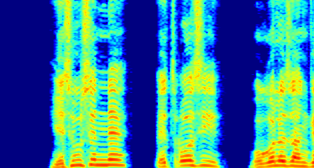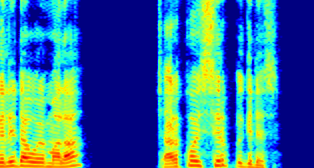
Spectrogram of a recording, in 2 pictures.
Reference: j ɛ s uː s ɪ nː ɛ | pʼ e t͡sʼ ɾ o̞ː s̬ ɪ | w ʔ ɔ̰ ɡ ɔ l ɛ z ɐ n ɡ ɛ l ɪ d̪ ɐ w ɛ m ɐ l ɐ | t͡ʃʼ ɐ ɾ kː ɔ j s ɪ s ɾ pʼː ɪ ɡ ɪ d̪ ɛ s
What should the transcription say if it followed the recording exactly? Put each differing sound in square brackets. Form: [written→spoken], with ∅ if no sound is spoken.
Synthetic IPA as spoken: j ɛ s uː s ɪ nː ɛ | pʼ [e→ɛ] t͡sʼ ɾ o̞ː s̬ ɪ | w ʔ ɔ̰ ɡ ɔ l ɛ z ɐ n ɡ ɛ l ɪ d̪ ɐ w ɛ m ɐ l ɐ | t͡ʃʼ ɐ ɾ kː ɔ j s ɪ [s→∅] ɾ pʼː ɪ ɡ ɪ d̪ ɛ s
